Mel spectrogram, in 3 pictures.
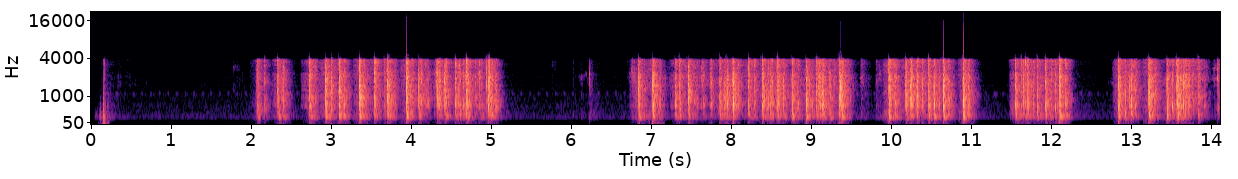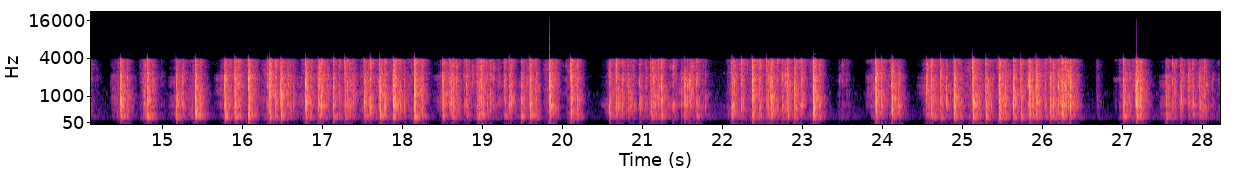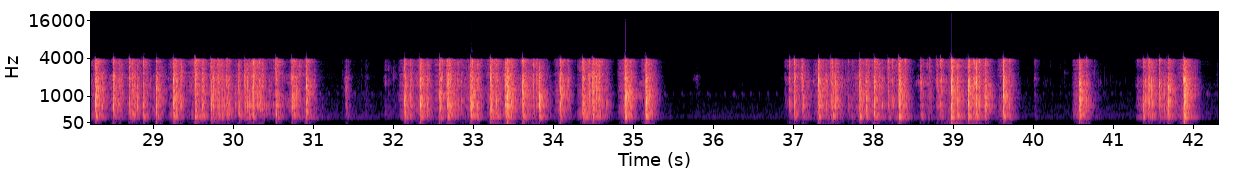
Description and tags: keyboard sound
this sound is typing on the keyboard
